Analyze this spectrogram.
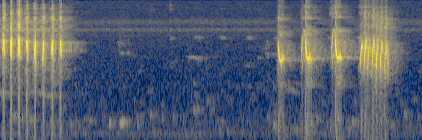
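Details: Training song of a branjangan, or Horsfield's bush lark: a rapid buzzy rattle of about eight notes, a pause, then three sharp down-slurred chips and a short buzzy burst.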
